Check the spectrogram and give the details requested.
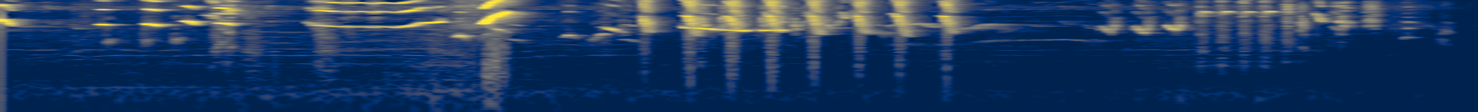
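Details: Gacor magpie-robin masteran song: whistled and slurred notes, then a run of rapid repeated sharp clicking notes, ending in fast fainter chattering.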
